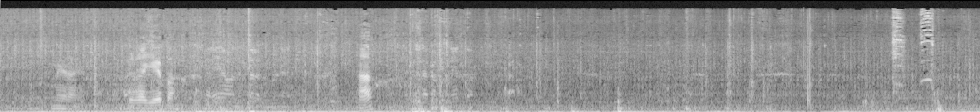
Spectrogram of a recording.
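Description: A vehicle engine rumbles low and steady while driving slowly.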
